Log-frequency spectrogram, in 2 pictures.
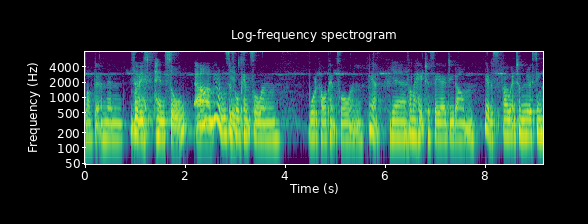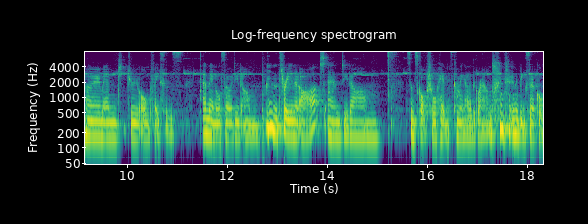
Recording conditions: sounds in the background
